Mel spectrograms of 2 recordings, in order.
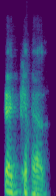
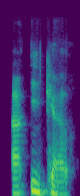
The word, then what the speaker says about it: Ekel: A classic is disgust, and the German word I mispronounce every single day, ekel, ekel.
